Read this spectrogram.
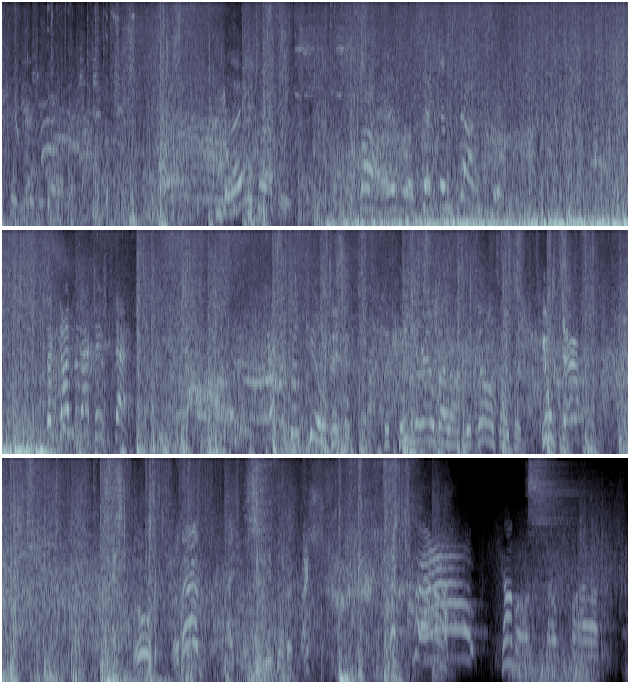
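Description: Creatures snarl and shriek in pain.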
